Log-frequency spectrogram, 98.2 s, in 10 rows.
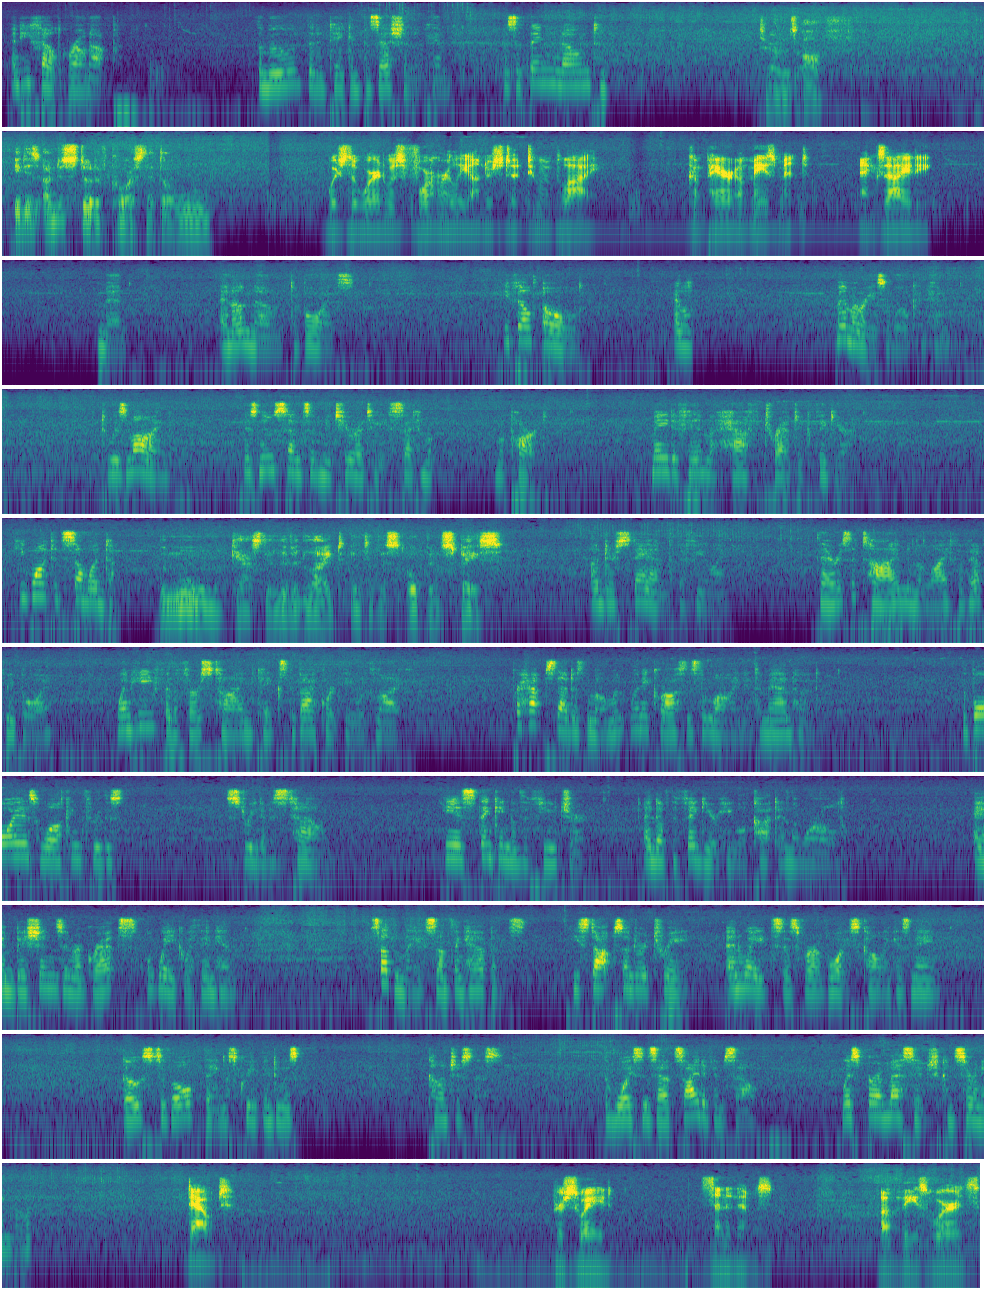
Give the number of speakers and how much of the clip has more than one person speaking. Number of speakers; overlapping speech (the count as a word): three, no overlap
